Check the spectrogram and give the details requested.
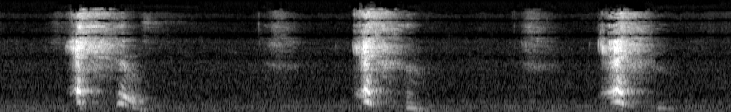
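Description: Three separate sneezes about two seconds apart, each a sharp burst with a short follow-through. Repeated sneezing, as with allergy.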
